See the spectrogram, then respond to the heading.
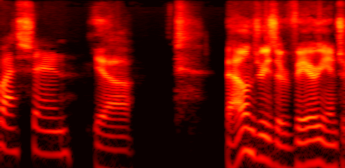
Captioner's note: chuckling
